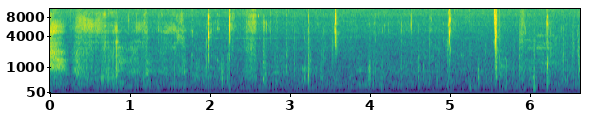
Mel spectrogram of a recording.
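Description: Close-miked chewing and biting of roasted chicken eaten by hand. There is a louder bite right at the start, then scattered sharp, irregular clicks and crackles of wet mouth sounds.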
